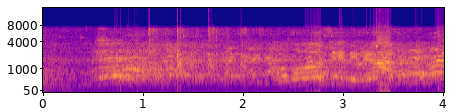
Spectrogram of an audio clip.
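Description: A ball thumps as players kick it on a hard court.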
